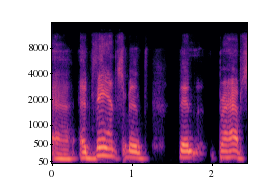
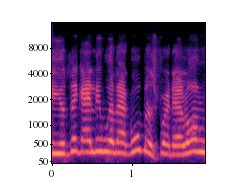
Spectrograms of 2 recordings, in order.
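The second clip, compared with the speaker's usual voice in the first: ordinary delivery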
